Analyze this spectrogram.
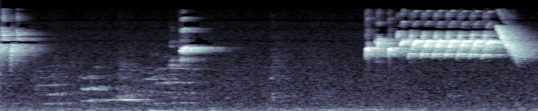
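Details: Goldfinch aged nine months singing Levantine-style song: scattered soft notes, a sharp chirp, then a loud sustained rapid trilling run of metallic tinkling notes that falls away at the end.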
